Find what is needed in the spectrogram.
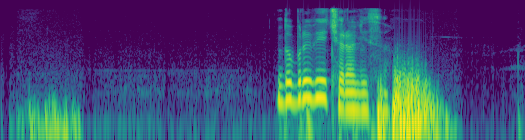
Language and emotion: Russian, neutral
